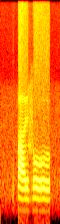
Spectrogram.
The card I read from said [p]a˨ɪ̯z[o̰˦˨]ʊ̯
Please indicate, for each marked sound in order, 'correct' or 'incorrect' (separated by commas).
correct, incorrect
